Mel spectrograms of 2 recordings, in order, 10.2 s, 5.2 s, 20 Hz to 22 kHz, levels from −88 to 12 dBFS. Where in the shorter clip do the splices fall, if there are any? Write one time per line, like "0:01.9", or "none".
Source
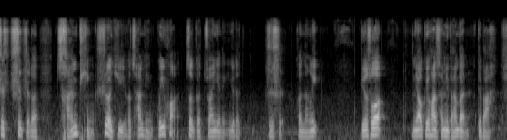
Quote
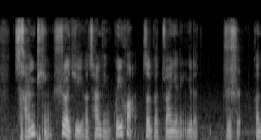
none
